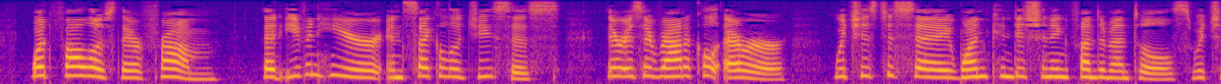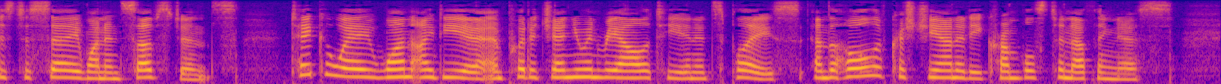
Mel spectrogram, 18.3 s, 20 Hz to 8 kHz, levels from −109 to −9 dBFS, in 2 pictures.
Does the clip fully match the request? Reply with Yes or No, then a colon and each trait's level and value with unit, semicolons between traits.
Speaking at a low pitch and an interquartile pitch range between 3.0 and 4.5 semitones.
No: very high, 260 Hz; average, 3.4 semitones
